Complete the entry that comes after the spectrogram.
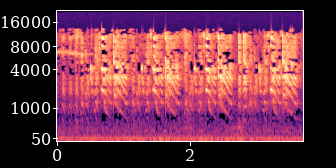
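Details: Zebra finches, including white birds; nasal, buzzy honking calls in quick bursts of several notes, repeated about once a second over a low steady hum.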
